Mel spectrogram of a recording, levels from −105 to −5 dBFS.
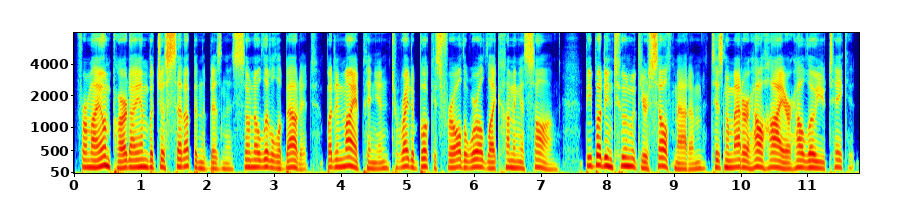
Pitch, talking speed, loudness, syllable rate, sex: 140 Hz, 260 wpm, -18 LUFS, 5.8 syllables/s, male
